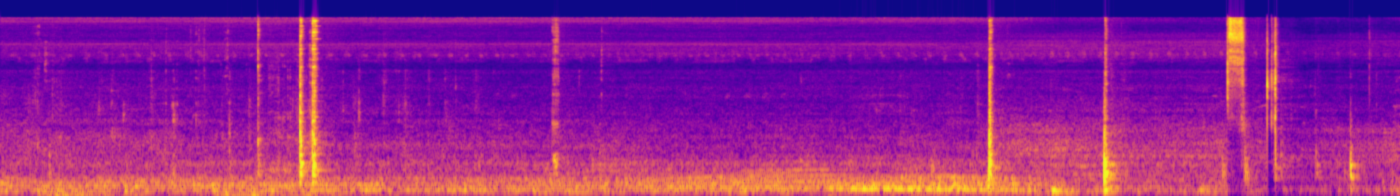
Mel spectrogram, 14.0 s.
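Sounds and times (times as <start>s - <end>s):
car engine rumbling: 0.0s - 12.2s
sharp clicks: 12.2s - 13.0s.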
